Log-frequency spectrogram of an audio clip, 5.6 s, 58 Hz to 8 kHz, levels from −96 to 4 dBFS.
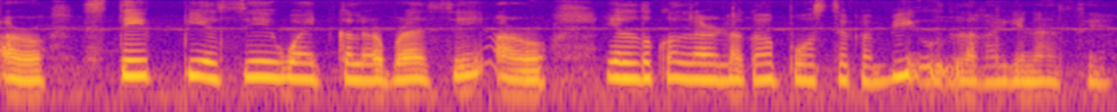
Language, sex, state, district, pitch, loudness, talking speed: Nagamese, female, Nagaland, Dimapur, 240 Hz, -16 LUFS, 180 wpm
